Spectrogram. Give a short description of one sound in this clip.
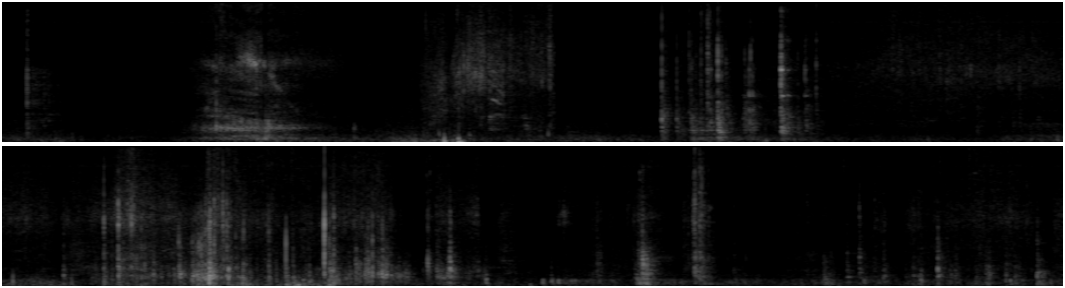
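Paper rustles and crinkles as it is folded and moved.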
